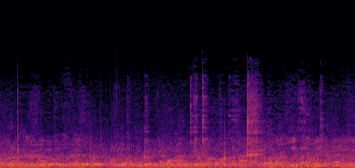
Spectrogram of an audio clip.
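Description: Murmured chatter of many spectators talking at once, with a brief sharp clink about three seconds in.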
